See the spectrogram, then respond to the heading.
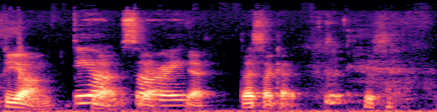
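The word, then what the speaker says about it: Dhyan: Can you explain the relationship between the spiritual inner light, Diane, and Dion, yes. Dion. Sorry? It's pronounced Dion.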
